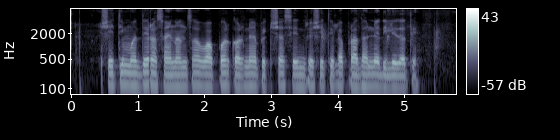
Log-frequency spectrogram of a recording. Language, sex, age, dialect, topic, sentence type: Marathi, male, 25-30, Standard Marathi, agriculture, statement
